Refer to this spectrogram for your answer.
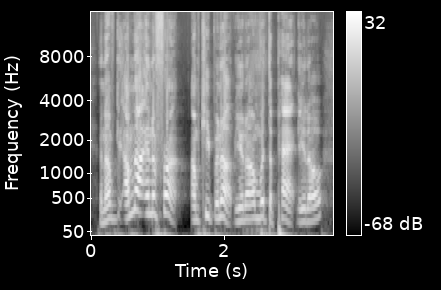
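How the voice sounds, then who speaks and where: Recorded dry and close with no echo, a man speaks at a fairly quick pace in a high pitch. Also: very clean recording, silent background. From Jamaican heritage. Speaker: podcast co-host. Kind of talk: casual chat.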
